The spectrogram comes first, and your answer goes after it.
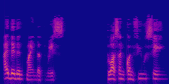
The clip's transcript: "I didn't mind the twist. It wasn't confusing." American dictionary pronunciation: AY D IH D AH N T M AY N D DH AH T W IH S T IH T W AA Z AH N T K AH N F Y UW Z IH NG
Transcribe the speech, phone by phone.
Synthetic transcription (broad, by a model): AY D IH D AH N T M AY N D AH T W IH S T IH T W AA S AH N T K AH N F Y UW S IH NG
